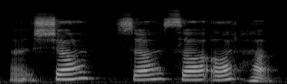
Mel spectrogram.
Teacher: घर्षण अर्थात रगड़ के कारण उच्चारण होने के कारण इन्हें ऊष्म व्यंजन कहते हैं।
